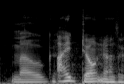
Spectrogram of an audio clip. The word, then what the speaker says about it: Moog: The was it Moog? Is that correct? Moog. I don't know the correct pronunciation.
